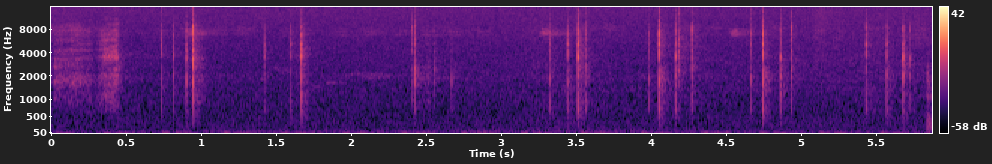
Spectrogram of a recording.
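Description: Long nails tap on the plastic back and sides of a black smartphone case, the phone held edge-on in one hand. Sharp, bright clicks come in irregular clusters over a low, steady hum. Each tap is short and dry with almost no ring.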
